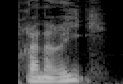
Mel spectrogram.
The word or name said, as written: brænderi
